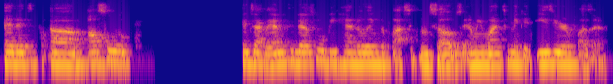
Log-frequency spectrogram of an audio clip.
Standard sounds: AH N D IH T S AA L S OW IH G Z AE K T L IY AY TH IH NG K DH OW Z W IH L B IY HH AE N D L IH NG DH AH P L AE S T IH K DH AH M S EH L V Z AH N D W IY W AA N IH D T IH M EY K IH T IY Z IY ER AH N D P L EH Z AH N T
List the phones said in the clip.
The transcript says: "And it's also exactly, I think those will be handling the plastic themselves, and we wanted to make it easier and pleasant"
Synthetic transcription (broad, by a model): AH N IH T S AA L S OW IH G Z AE K T L IY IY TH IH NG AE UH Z W IH L B IY HH AE N D L IH NG DH AH P L AE S T IH K DH AH M S EH L V Z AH N W IY W AA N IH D T IH M EY K IH T IY Z IY ER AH N P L EH Z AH N T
